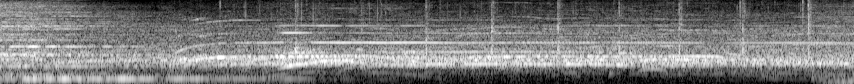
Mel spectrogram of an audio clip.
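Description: Music over a stadium's public-address system with a large crowd cheering and whooping. A low held note drops away about two seconds in, while higher held tones and rising and falling whoops carry on.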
